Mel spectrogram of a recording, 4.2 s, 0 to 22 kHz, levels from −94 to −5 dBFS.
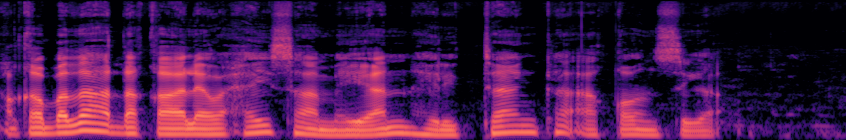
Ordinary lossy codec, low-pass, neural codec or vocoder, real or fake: none; none; none; real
